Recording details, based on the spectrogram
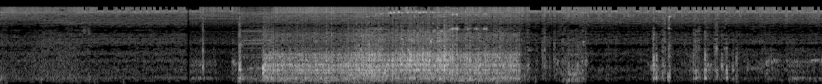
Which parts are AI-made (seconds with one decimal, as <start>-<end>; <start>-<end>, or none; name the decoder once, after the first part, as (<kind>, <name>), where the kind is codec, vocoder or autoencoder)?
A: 0.0-1.6 (vocoder, BigVGAN v2); 5.6-8.2

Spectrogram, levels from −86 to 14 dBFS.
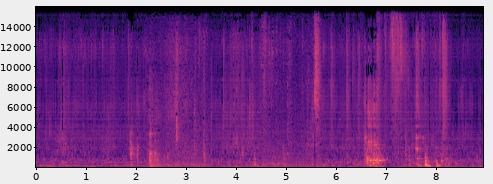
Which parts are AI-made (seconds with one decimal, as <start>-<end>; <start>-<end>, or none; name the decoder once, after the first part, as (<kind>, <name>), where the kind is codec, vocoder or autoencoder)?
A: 0.0-2.2 (vocoder, BigVGAN v2); 3.5-4.5; 5.7-9.0

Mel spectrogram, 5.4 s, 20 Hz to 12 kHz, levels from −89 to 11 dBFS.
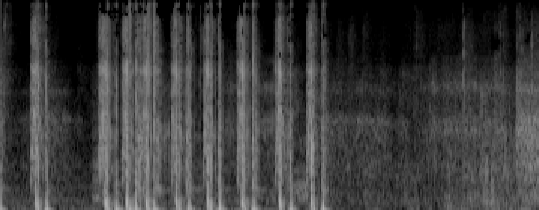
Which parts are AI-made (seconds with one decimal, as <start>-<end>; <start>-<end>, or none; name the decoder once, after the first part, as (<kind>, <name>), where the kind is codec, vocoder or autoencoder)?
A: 1.0-2.8 (vocoder, BigVGAN v2)

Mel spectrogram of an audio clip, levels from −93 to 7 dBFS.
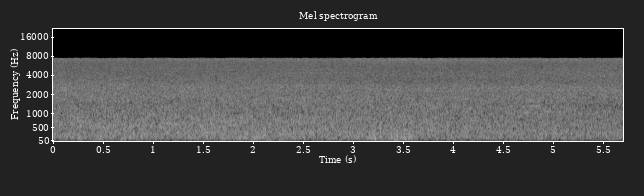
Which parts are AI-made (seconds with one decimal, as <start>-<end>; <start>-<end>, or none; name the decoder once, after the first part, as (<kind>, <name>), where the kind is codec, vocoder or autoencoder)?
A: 3.3-4.6 (vocoder, BigVGAN v2)

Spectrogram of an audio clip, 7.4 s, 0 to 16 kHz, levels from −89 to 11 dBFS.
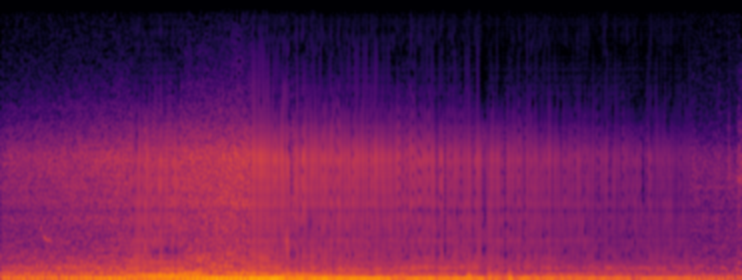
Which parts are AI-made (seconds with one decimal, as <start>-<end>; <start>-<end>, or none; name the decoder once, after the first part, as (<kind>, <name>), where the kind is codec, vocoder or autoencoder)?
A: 1.3-1.8 (vocoder, BigVGAN v2); 2.5-6.9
